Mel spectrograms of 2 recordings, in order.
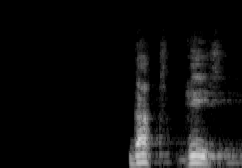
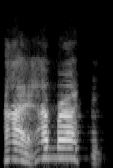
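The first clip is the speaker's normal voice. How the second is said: high, loud cartoon greeting; Rocky voice; 11 semitones higher, 7 dB louder than usual. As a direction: bounce in high and bright as a puppet. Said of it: "skit with Rocky and Raquel".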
